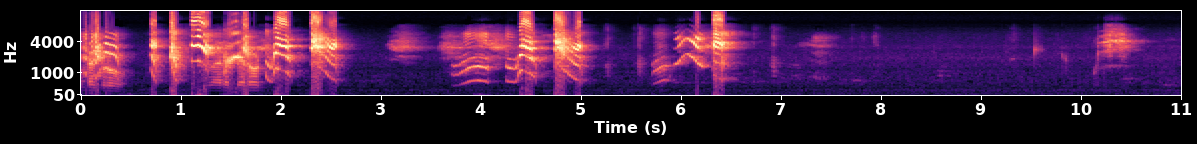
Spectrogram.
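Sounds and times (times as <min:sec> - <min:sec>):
parrot harsh calls: 0:00.0 - 0:07.6, 0:10.1 - 0:10.8.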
